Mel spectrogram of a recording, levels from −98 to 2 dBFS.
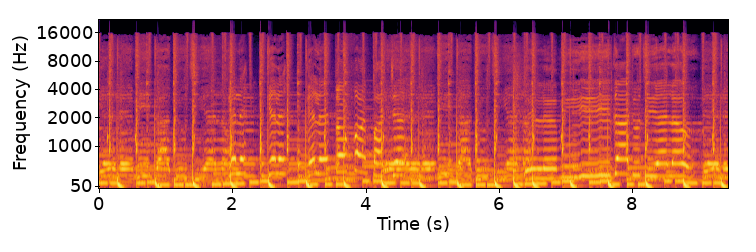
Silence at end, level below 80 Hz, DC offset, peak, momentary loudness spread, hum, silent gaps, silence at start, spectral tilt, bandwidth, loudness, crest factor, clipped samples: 0 s; -20 dBFS; under 0.1%; 0 dBFS; 4 LU; none; none; 0 s; -6 dB/octave; 16.5 kHz; -12 LUFS; 10 dB; 0.3%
